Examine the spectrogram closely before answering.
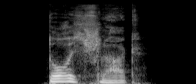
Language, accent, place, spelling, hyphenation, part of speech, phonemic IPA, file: German, Germany, Berlin, Durchschlag, Durch‧schlag, noun, /ˈdʊʁçˌʃlaːk/, De-Durchschlag.ogg
- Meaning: 1. punch 2. carbon copy 3. disruptive discharge 4. strainer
